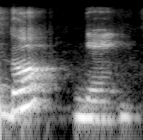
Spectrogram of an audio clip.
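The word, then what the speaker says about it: Dōgen: Dogen fala, pronuncia-se Dogen.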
